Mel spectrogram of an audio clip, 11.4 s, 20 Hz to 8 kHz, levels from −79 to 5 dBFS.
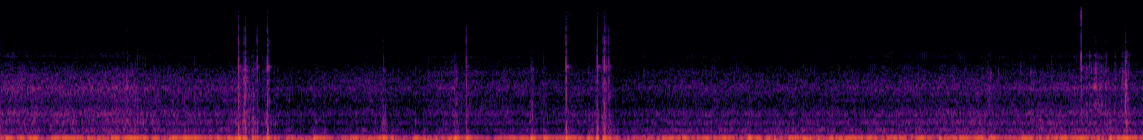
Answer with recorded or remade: recorded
